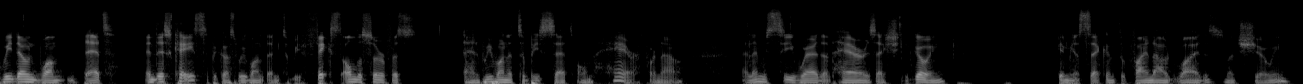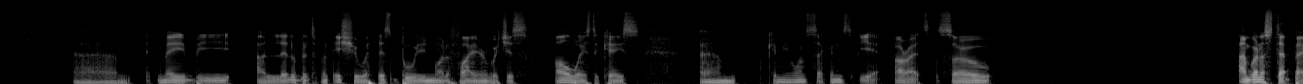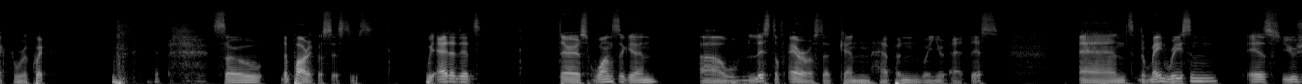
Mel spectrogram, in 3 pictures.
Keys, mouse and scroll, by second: 0.3-6.0 shift+middle drag, 6.0-9.5 right drag, 7.4 Tab, 7.9 Tab, 9.0 Tab, 9.5-12.8 middle drag, 9.5 a, 9.8 3, 10.5 shift+n, 10.8 Tab, 12.8-39.0 right drag, 13.5 click, 20.2-20.8 drag, 22.5-23.0 drag, 23.8-24.4 drag, 25.0-25.4 drag, 29.9 click, 31.3 click.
